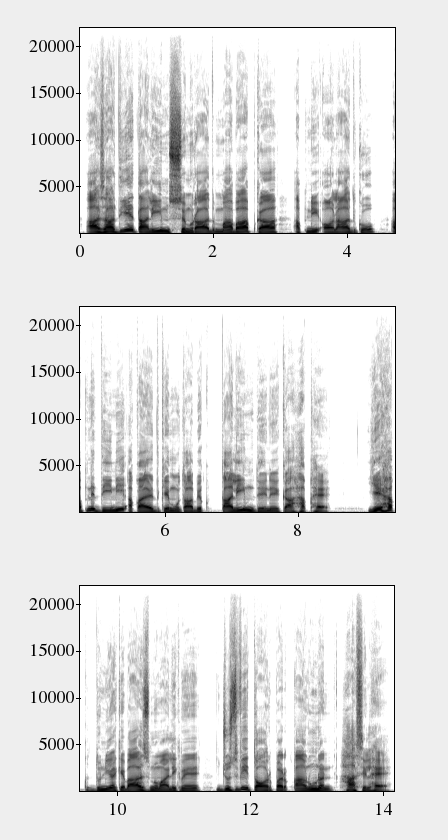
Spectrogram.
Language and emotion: Urdu, neutral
